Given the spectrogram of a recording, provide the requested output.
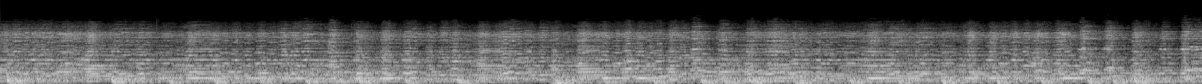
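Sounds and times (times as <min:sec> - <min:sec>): accordion melody: 0:00.0 - 0:12.0
bass beat: 0:00.0 - 0:12.0.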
